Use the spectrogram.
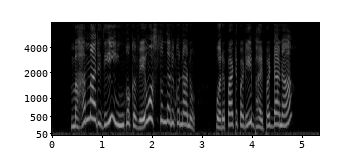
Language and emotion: Telugu, surprised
